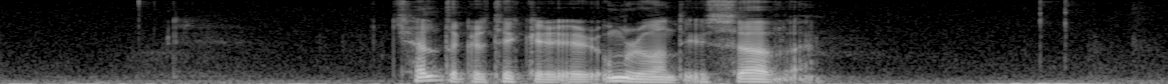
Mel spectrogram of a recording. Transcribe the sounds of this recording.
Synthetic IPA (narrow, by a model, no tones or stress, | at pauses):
c͡çɛld̪okʰɹɪt̪ʰɪkəɹḛːɹʔʊmɹuːʋɑnd̪ḭːsøːʋə̰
